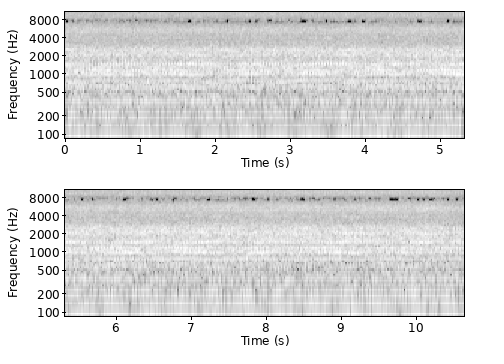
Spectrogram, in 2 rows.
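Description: Refrigerant recovery machine running steadily with a droning mechanical hum, pumping R22 out of the air-conditioning system into a recovery cylinder.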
